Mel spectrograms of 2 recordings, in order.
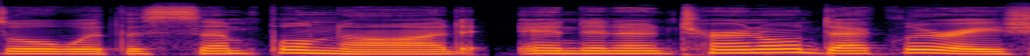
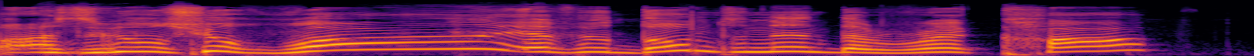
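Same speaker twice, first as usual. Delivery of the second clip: put-on French accent, higher pitch; 8 semitones higher than usual. Saying a line after being asked to: french accent. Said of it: "you need to say it in a French accent".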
